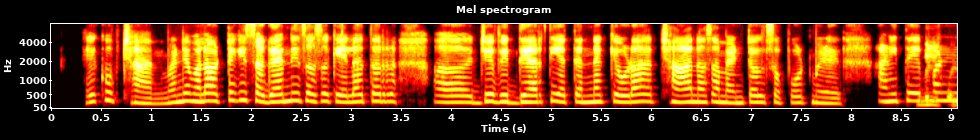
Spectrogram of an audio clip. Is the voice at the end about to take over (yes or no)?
no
